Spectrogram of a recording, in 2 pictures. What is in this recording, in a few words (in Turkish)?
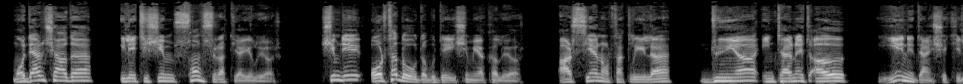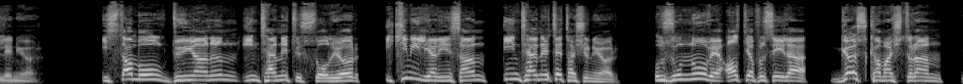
Guclu Otoriter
